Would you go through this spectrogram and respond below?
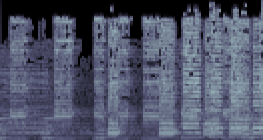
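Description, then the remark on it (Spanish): Many car horns honking at once in overlapping, sustained blasts and short toots over a low rumble of engines, with no voices, from car caravans in cities across Spain protesting the government's education law known as the ley Celaá. “Caravanas de coches que han recorrido calles y avenidas para decirle al gobierno que la conocida como ley Celaá es un despropósito”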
